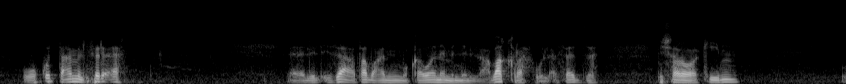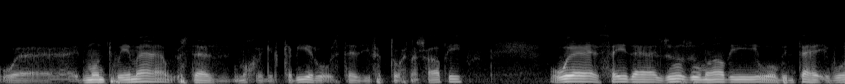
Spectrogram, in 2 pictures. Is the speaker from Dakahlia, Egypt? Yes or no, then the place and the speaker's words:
yes; Mansoura, Dakahlia, Egypt; وصباح القشطة والفل والياسمين يا منصورة يا بلدي ومسقط راسي.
